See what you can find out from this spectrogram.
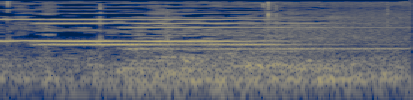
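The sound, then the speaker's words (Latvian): A parliament chamber bell, rung before a vote, sounds as a steady electric ring, a sustained metallic tone with bright overtones, over a low murmur of background noise throughout. “Lūdzu zvanu.”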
